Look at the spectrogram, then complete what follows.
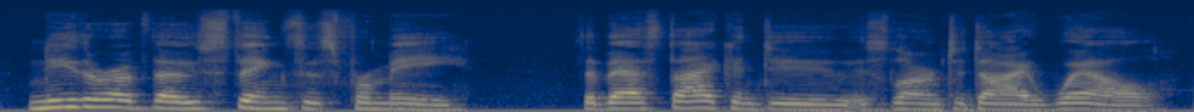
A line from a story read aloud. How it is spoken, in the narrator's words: Tilikum stated flatly with bitterness and destiny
